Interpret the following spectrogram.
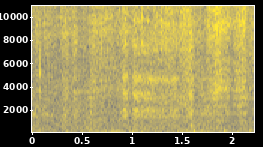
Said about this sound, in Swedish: Det blåser en del, som ni märker.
